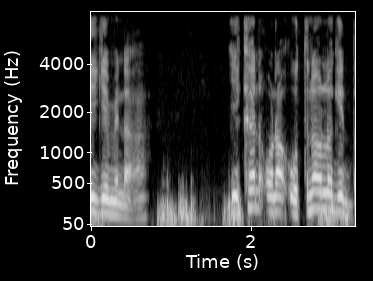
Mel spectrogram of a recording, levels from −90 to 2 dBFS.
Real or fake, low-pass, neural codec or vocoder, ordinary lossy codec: real; 7.2 kHz; none; none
